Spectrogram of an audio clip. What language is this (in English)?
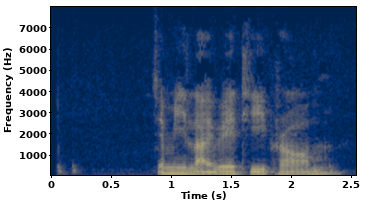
Thai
